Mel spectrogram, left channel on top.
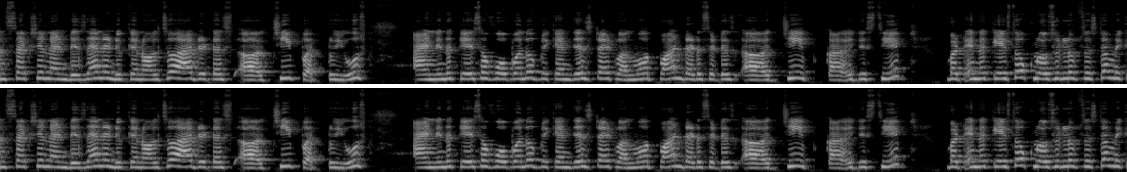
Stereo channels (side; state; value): both; identical; correlation 1.00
